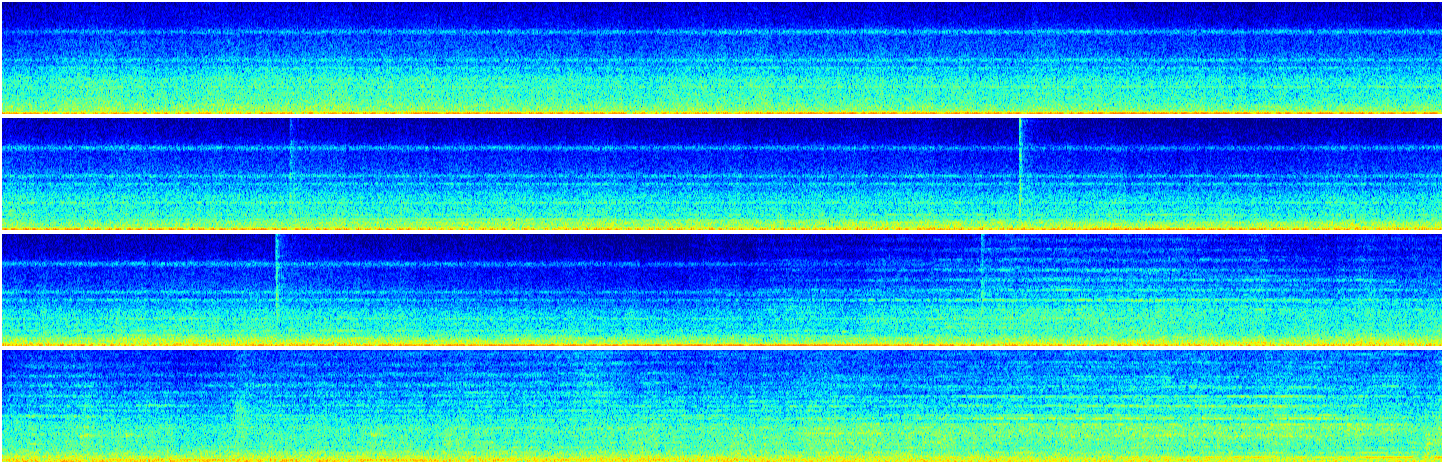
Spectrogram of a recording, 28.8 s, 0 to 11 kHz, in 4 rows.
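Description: A pair of EMD GP39-2 diesel locomotives, turbocharged V12s, running under power with a deep steady drone as the train passes. After about twenty seconds the engine drone fades and freight cars roll by, wheels squealing and screeching on the rails.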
